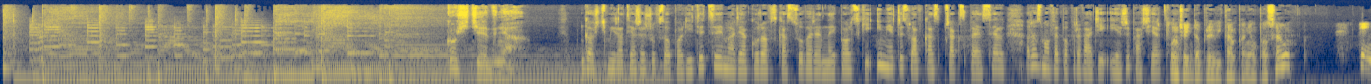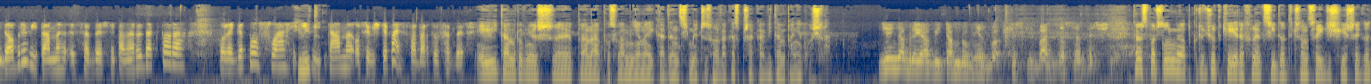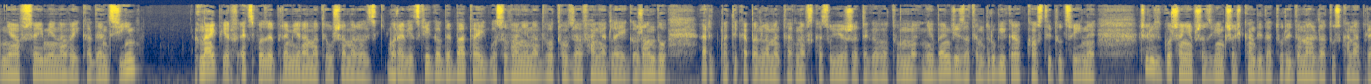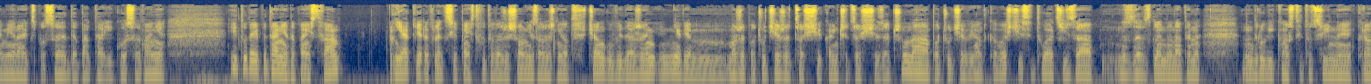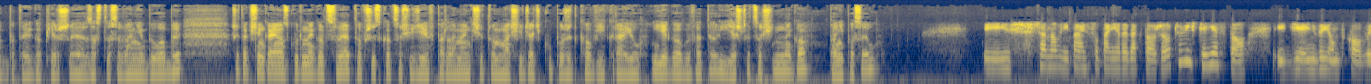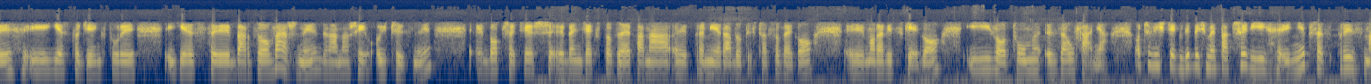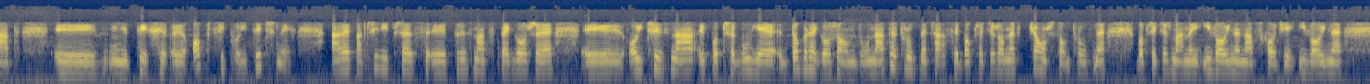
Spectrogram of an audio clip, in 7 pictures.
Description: Wybór nowego rządu i podsumowanie dotychczasowych rządów PiS to główne tematy naszej dzisiejszej rozmowy z podkarpackimi politykami.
